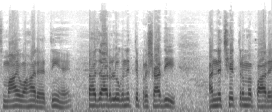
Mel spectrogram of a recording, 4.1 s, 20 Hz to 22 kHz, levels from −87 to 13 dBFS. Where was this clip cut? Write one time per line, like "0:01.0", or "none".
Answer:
0:01.3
